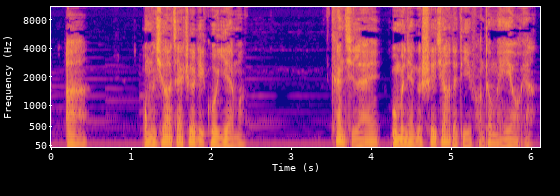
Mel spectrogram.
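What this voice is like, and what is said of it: Soft, quiet disappointed muttering. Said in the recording (Chinese): “狗子有些失望，轻声说 ... 狗子正在小声的嘀咕”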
